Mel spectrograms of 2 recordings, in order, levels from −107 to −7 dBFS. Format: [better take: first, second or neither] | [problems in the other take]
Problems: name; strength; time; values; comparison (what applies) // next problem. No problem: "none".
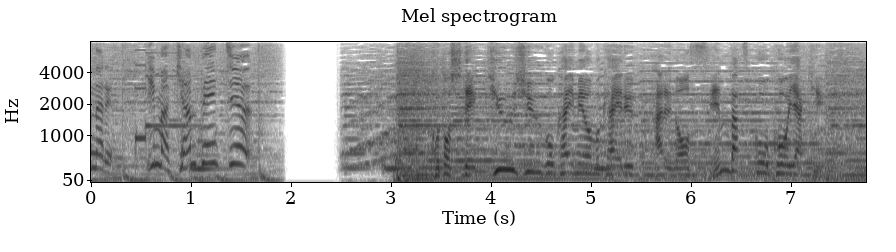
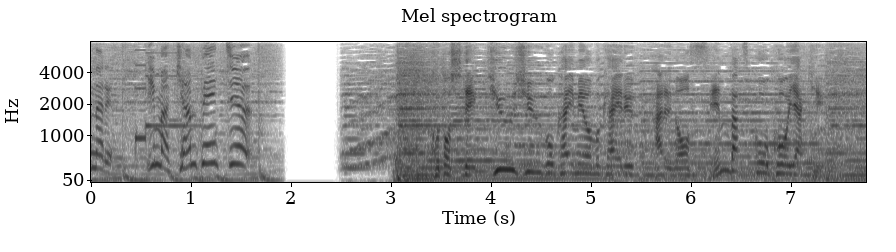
second | background sound (Brass instrument); 11 dB below the speech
